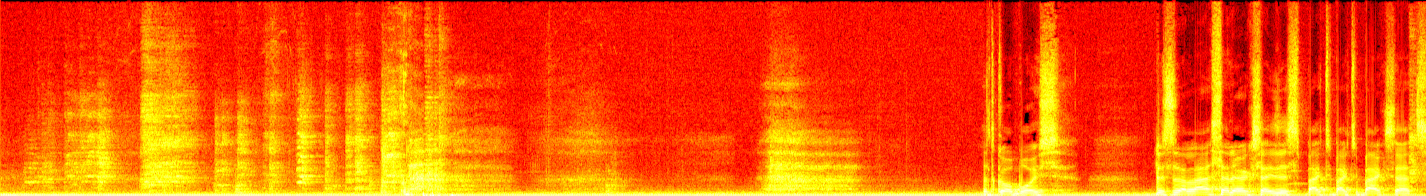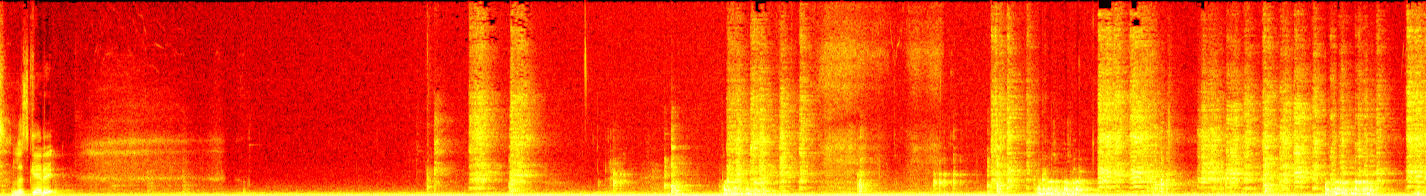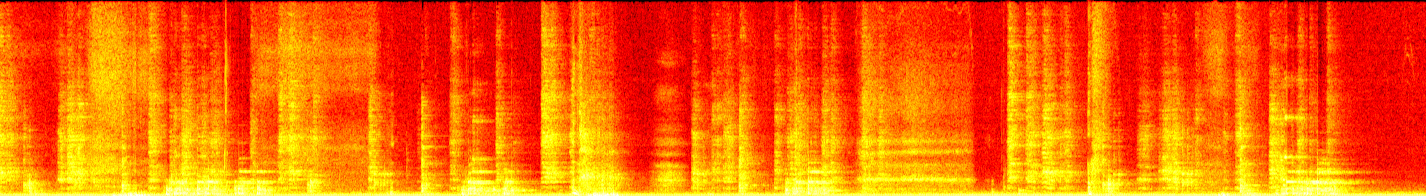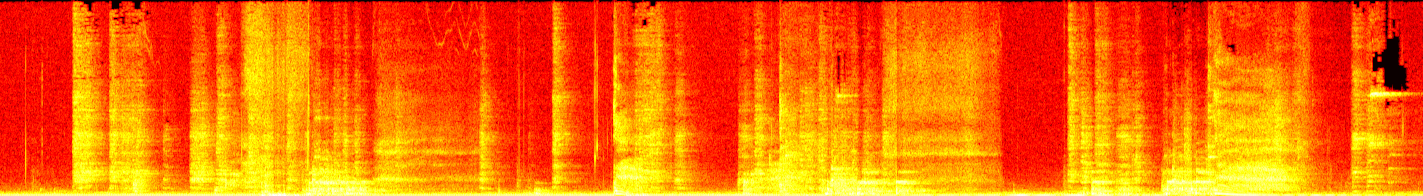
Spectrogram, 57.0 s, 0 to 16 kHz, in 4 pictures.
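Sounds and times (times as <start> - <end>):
steady low hum: 0.0 - 57.0
gym equipment clanking: 23.6 - 34.8, 35.4 - 37.0, 47.6 - 52.2.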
